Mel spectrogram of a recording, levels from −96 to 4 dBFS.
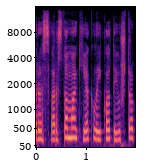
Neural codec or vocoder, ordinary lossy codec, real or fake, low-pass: vocoder, 44.1 kHz, 128 mel bands, Pupu-Vocoder; MP3, 96 kbps; fake; 14.4 kHz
